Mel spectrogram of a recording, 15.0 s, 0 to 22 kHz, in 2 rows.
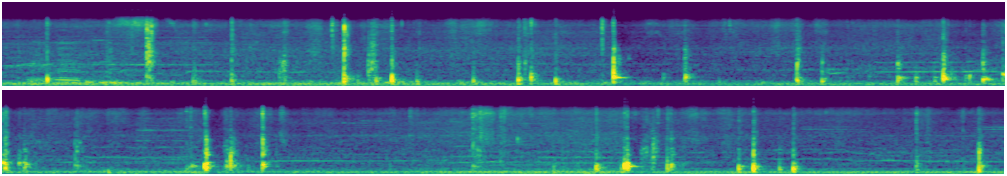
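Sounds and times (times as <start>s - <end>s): wooden mould knocking on sandy ground: 11.9s - 13.6s.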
